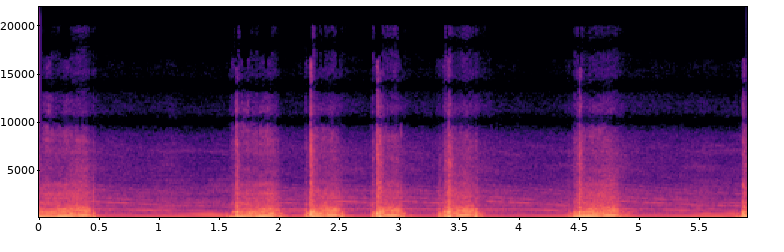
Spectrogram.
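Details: Mazda RX8 rotary revived after 2.5 years sitting, owner says not overheating: about seven crisp throttle blips in six seconds, smooth buzzy climb and clean drop to idle; healthy rotary revving.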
